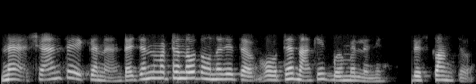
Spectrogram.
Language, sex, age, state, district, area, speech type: Sindhi, female, 60+, Maharashtra, Thane, urban, conversation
